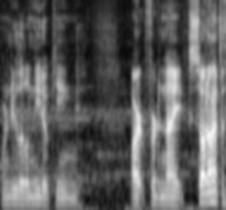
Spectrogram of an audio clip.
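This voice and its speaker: Very fast male speech over background music. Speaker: digital artist streamer. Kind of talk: casual chat livestream. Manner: casual, filler-heavy.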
